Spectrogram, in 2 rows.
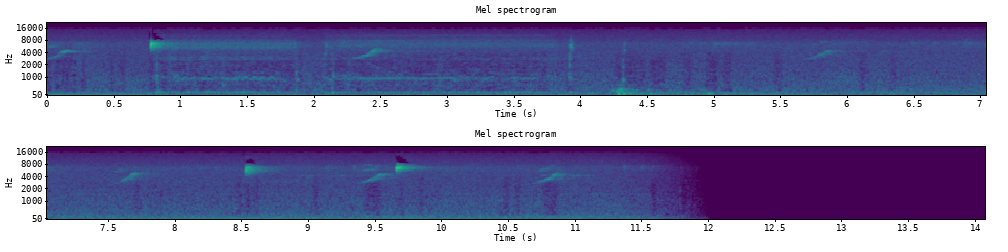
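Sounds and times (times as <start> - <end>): outdoor background noise: 0.0 - 12.0
small bird rising calls: 0.8 - 4.2
low thump: 4.2 - 5.1.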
